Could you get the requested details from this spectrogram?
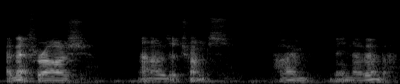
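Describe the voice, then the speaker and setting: A man vlogging in a meandering, hesitant casual monologue full of pauses and fillers. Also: low-pitched, flat delivery, sharp tone, slight background noise. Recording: roomy, mic at a distance, faint ambience.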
